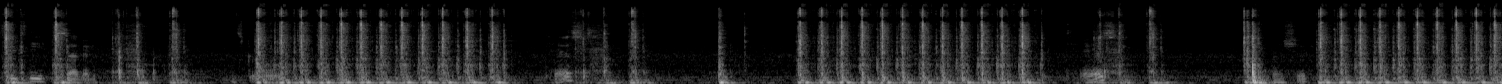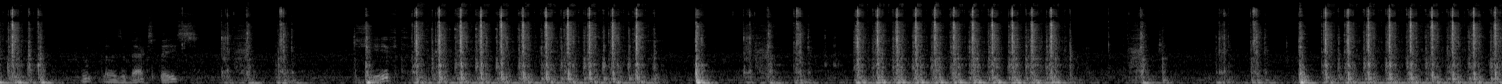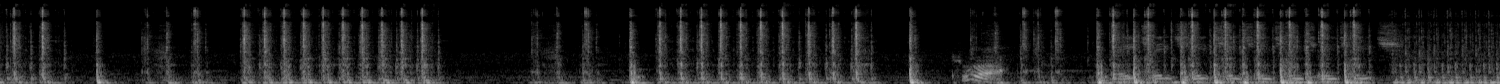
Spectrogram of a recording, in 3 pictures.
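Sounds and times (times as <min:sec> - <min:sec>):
typewriter keys striking: 0:02.6 - 0:05.1, 0:08.0 - 0:10.4, 0:13.2 - 0:15.5, 0:18.6 - 0:25.8, 0:27.2 - 0:34.5, 0:35.4 - 0:39.3, 0:40.2 - 0:45.0.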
